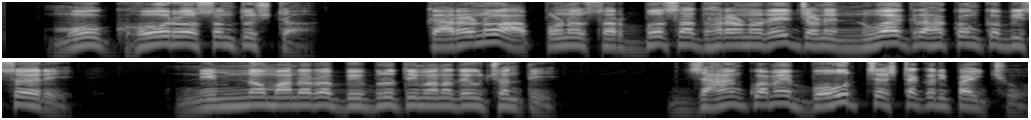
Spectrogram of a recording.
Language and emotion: Odia, angry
